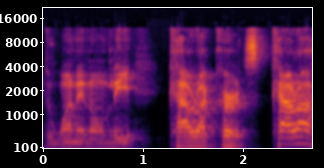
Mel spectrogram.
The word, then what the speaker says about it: Kurcz: Her name is Kara Kurtz. Let me spell it for you. Kara, it's Kara. Kurtz is spelled Kurcz.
